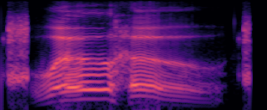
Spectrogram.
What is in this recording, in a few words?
"WOOHOO", male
